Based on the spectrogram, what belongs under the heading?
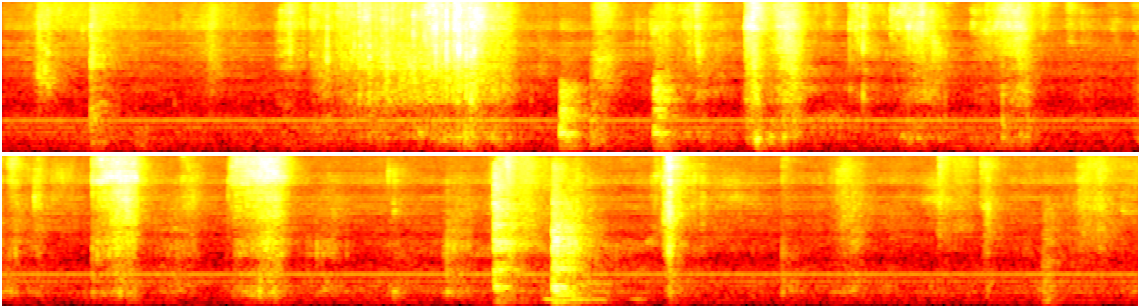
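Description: Close-up eating sounds: mouthfuls of salad crunched and chewed, with scattered sharp clicks of a plastic fork. The loudest crunching comes about two seconds in and again just after eight seconds.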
